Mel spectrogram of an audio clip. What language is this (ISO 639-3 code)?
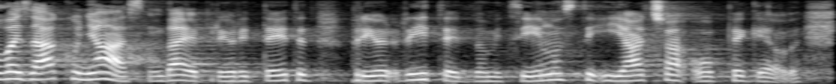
hrv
